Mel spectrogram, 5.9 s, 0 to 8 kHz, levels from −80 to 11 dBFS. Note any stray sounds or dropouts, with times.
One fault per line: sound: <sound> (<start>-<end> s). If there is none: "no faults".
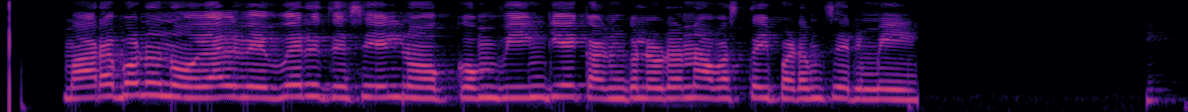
no faults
